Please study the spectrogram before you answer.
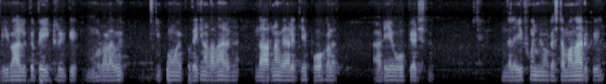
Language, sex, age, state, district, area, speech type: Tamil, male, 18-30, Tamil Nadu, Tirunelveli, rural, spontaneous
